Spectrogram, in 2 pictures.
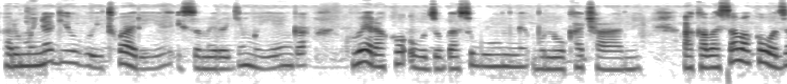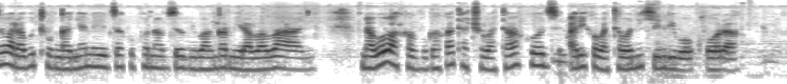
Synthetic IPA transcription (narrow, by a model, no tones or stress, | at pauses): haɾumuɲaɡihuɡujitwaːɾije̞iso̞me̞ɾo̞ɾɟimujiːŋɡakuβe̞ːɾakʰo̞ʔuβuzub̚ɡasuɡumŋe̞βunukʰat͡ʃaːne̞akaβasaβako̞βo̞zaβaɾaβutʰuːŋɡaɲane̞ːzakuko̞navjo̞βiβaːŋɡamiɾaβaβaːɲinaβo̞βakavuɡakoatat͡ʃoβatakʰo̞ze̞ʔaɾiko̞βatʰaβo̞nikiːndiβo̞kʰo̞ɾa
